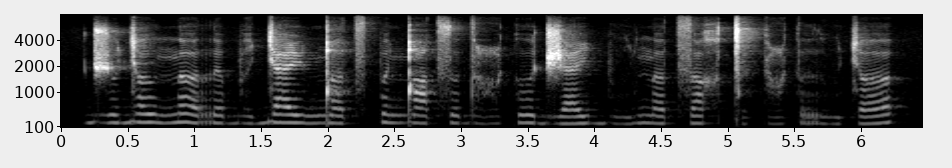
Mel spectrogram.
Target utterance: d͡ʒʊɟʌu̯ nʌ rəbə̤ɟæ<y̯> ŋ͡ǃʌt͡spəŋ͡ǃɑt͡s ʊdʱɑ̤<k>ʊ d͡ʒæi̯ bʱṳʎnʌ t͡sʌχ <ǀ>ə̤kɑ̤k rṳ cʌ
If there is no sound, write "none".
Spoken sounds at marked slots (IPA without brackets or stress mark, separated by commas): y̯, k, ǀ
